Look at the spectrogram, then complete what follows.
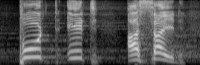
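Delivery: slow, deliberate, weighty, emphatic delivery. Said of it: "put it aside (repeated)".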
